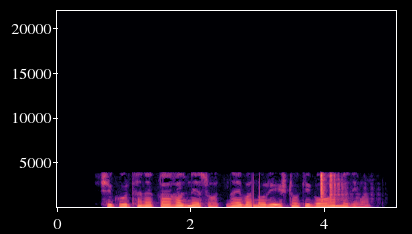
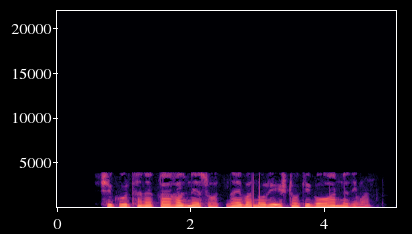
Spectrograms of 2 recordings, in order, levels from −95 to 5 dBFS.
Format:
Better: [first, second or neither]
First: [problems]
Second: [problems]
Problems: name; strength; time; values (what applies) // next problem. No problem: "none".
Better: second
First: background sound (Coin (dropping)); 5 dB below the speech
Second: none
